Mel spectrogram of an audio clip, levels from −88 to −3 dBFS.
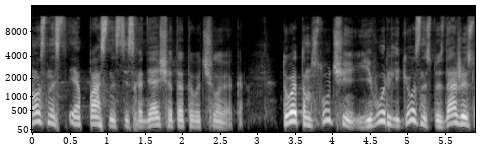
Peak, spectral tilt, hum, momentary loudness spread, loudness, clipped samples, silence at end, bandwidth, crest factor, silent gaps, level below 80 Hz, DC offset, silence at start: -2 dBFS; -4.5 dB/octave; none; 11 LU; -22 LUFS; under 0.1%; 0 s; 12.5 kHz; 20 dB; none; -62 dBFS; under 0.1%; 0 s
